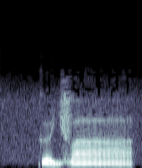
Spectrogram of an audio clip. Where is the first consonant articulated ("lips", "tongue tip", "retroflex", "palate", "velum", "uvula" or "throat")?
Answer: velum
